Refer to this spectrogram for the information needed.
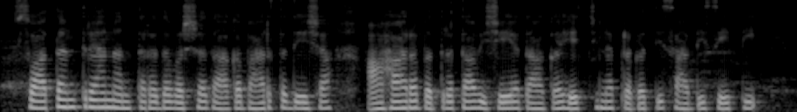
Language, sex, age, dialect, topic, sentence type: Kannada, female, 41-45, Dharwad Kannada, agriculture, statement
